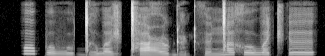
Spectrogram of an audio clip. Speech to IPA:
o˥po˩ βu˩ɡ͡ǀə˩wɐ˩ʒ ǀʰa˩ʕu˩ɖʱɘ˩ʈθø˩ ŋ͡ǀɐ˥xo˥wɐ˥ t͡ʃʼɘ˥

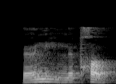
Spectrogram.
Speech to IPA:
øniː ŋøpχo

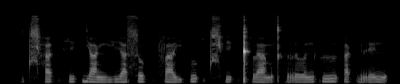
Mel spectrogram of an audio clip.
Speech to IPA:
t͡ɕʰa˨˩t̚hi˦˥t̚ja˧ŋ ji˧a̯so˥˩k̚fa˦˥j ʔu˥˩ʔt͡ɕʰi˨˩t̚ kʰla˧mkʰrɤː˦˥nkɯː˥˩ ʔa˥˩k̚ re˥˩n

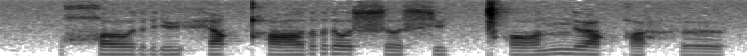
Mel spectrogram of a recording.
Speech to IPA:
χoryhɛ qʰɔrosʊsy ǀʰɔ nɵqʊhɵ

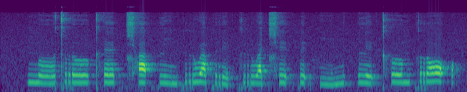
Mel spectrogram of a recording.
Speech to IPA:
ŋɤː˩˦trɤː˧ kʰɛː˦˥k̚t͡ɕʰa˥˩k̚pli˨˩npru˥˩a̯ pre˨˩ʔkru˧a̯t͡ɕʰe˥˩ʔ pe˥˩ʔfi˩˦n | le˨˩ʔkʰɤː˧ŋ krɔ˥˩ʔ

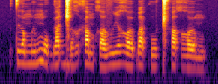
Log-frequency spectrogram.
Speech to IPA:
tɨɐ̯mɨ moɡa ɡ͡ǁɨʁxam χɐ vi ʁɵɓa kuǁʰaχ ʁɵm

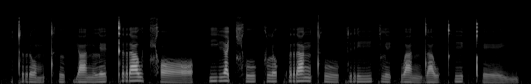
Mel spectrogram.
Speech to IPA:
tro˩˦m tʰɯ˨˩k̚ja˧nle˦˥k̚ tra˥˩wt͡ɕʰɔː˨˩ | ji˥˩a̯t͡ɕʰuː˦˥ klo˦˥k̚ra˥˩ŋ tʰuː˨˩kriː˦˥ kli˨˩t̚wa˨˩n da˧w kʰiː˥˩t̚pʰeː˨˩j

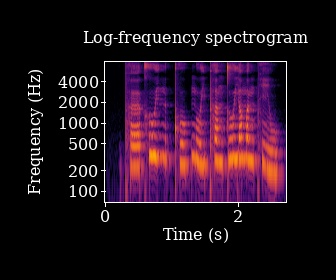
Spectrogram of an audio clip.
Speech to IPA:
pʰœː˨˥kʰuː˥jn̪ɪ˨˥k̚ pʰuː˨˥p̚ŋuː˨˥j pʰɐ˧ŋ t̪uː˥jɐ˥m ɐ˨˥ŋpʰiː˨˩w

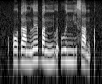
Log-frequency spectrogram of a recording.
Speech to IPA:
ʔɔ˨˩ɗa˨˩nlɛ˧ɓa˨˩ŋ ɲṵ˧˨ə̯ʔu˧ə̯ɲi˨˦ sa̰˧˨nʔ

